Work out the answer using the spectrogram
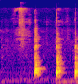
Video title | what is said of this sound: memahami cara kerja kopling mobil manual dan gejala kerusakannya. | kalau udah kreng kreng kreng ada bunyi kayak kendor nah ini sudah fix ada kerusakan pada bagian mataharinya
